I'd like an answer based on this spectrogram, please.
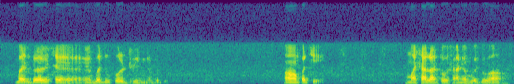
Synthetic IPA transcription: ɓəɾɡəɾseɓəd̪ʱuːkoːlɖɾḭːmḛ̃ːɓəd̪ʱuː | ɦãːpət͡ʃʰḭː | məsaːla̰ːʈoːsa̰ːnjõ̰ːɓəd̪ʱuːɦã̰ː

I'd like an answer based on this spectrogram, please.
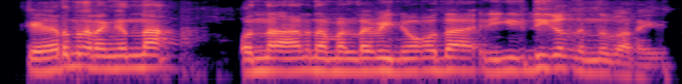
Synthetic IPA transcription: ke̞ːrɐnːirɐŋːunːɐ | o̞nːaːɳɨnɐmːɐɭɨɽe̞ʋino̞ːd̪ɐɾiːðiɣɐɭenːɨpɐrɐjunː

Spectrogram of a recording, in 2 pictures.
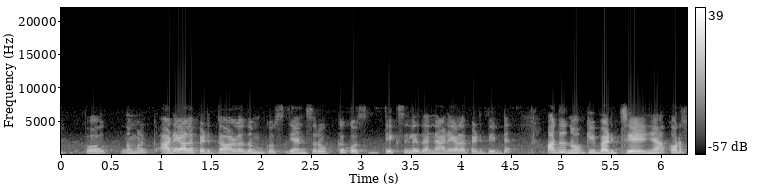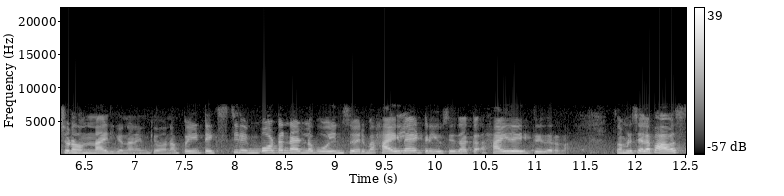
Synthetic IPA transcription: ɐpːo̞ːnɐmːɐɭɐɽɐjaːɭɐpːe̞ɽut̪ːaːɭːɐðumkostjaːnsɐrokːekoste̞kstilet̪ɐnːeɐɽɐjaːɭɐpːe̞ɽut̪ːijʈːɨ | ɐðɨno̞ːkːipɐɽit͡ɕːɨkɐɻiɲːaːlkurɐt͡ɕːuɽeonːaːjiɾikʲːunːðaːɳe̞nikʲːɐːnːɳɐmːɐpːoːiːʈe̞kstilimbo̞ːrʈɐɳɖaːjʈ̬ːuɭːɐpo̞ːjinsɨʋɐɾumboːhɐjlɐjʈːɐrjuːseðakːehɐjlɐjiʈːɨðɐɾɐɳɐ̰mː | nɐmːɐɭt͡ɕilɐpɐʋɐs

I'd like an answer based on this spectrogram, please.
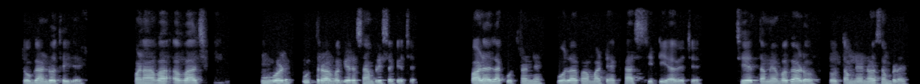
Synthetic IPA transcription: t̪o̰ɡãɳɖot̪ʰəid͡ʒa̰j | pəɳaʋaʔə̰ʋad͡ʒ | uʋəɽkut̪ɾaʋəɡeɾesãmbɭiʃəkḛt͡ʃʰe | paɭaelakut̪ɾanebolaʋːamaʈekʰasːiʈia̰ʋet͡ʃʰḛ | d͡ʒet̪əmeʋəɡaɽot̪ot̪əmnenəsəmbʱɭa̰j

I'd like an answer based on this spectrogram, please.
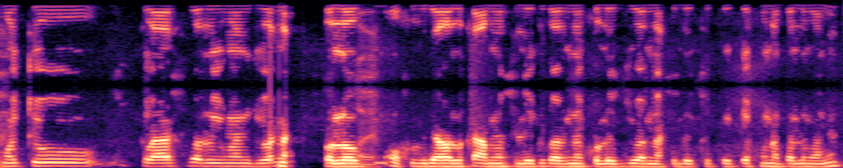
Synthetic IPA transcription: mojtʊklasbaɹuimanzʊana | ɔlɔbɔxubidʱaɦɔlkamnas̬iletʊkaɹɔnɛkɔlezuanasiletʊtetiaxunapalʊ̃manɛ

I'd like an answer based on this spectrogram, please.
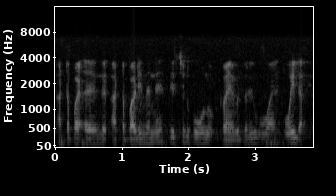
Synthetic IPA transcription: ɐʈːɐpːaːnːɐʈːɐpːaːɽijnt̪ɐnːe̞t̪iɾit͡ɕːoʈːɨpo̞ːɣunːukɐɭːɐpːet̪ːoɾipoːʋaːnipo̞ːjilːɐ

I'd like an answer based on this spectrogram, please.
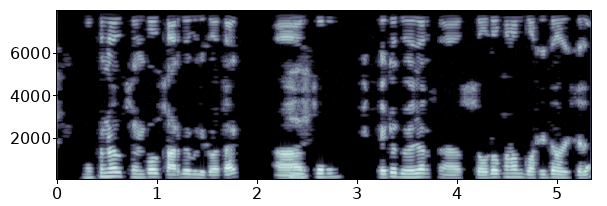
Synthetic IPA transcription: nɛsʰɔnalsempɔlsaɹbebulikɔt̪ajk̚ | so | ejtuduɦɛzaɹsowtɔkʰɔnɔt̚ɡɔʈʰitɔɦojsilɛ

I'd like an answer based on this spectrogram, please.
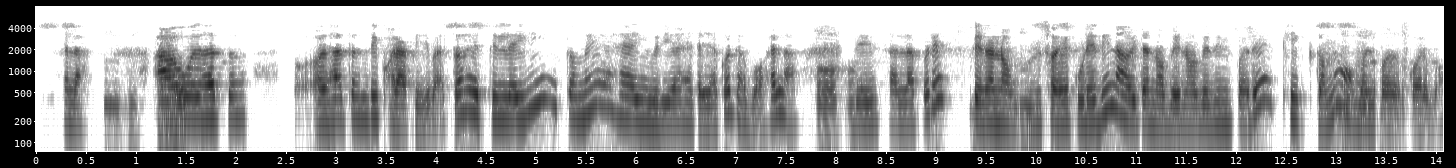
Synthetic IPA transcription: hɛla | awɔd̪ʱat̪ | ɔ̰d̪ʱat̪ənd̪ikʰɔɾapʰid͡ʒba̰t̪ɔet̪iləɡit̪ɔmẽɦɛjuɾijaɦɛʈejakod̪ʱəbɔ̰ɦɛlad̪esalapəɾeseɾanɔsɔɦekuɽed̪inawiʈanɔbenɔbed̪inpəɾeʈʰiːkt̪ɔmẽɔməlkɔɾbɔ̰

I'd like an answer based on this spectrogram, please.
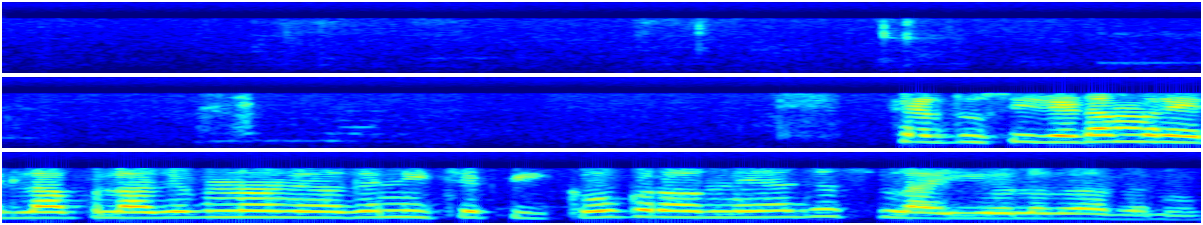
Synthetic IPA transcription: pʰɪɾt̪̬ʊsĩːd͡ʒeːɽaːməɾeːlaːpəlaːd͡ʒbənãːneõːd̪eːniːt͡ʃeːpiːkõːkəɾãːnd̪eːɦãːd͡ʒãːsəlaːiːõːləɡaːd̪ənː

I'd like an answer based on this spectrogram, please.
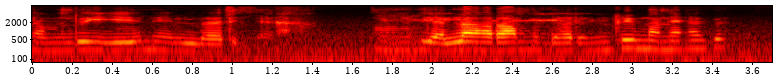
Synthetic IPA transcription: nɐmd̪ueːnilːɐɾienimd̪uɛlːɐːɾaːmɐd̪ʱaːɾinɾimɐnɛjaːɡɐ

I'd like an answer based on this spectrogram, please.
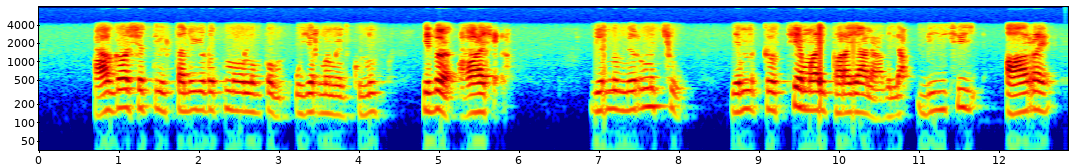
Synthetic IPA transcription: aːɡaːɕɐt̪ːilst̪ʰɐlɐjeɽut̪ːunːɐoːɭːɐmbɐmujɐrnːɐnilkːunːu | iðɨaːɾɨ | e̞nːunirmit͡ɕːu | e̞nːɨkrɨt̪ʰjɐmaːjipɐrɐjaːnaːʋilːɐbisi | aːre

